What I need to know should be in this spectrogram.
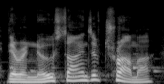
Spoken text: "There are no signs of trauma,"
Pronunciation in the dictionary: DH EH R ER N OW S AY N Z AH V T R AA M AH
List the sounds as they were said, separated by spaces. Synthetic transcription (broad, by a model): DH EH R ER N OW S AY N Z AH V T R AA M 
